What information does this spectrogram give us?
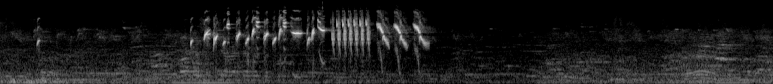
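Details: European goldfinch recorded in Algeria in 2019: a two-second volley of rapid, high liquid twitters with one harsh buzzy trill in the middle, preceded and followed by quiet, faint background sounds.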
